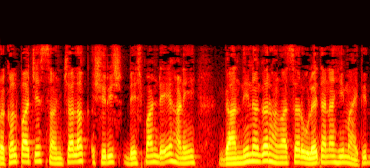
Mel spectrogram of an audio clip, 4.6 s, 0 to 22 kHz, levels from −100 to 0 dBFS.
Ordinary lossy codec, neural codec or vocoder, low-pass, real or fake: MP3, 64 kbps; none; 7.2 kHz; real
